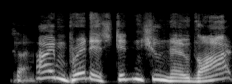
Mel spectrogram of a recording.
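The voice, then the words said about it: Cartoonish fake British accent. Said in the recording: “It's my cartoon accent ... I just do the shitty one”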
